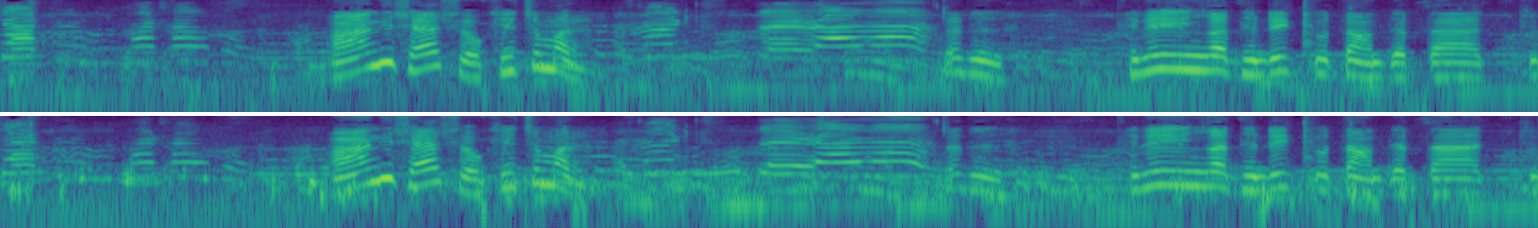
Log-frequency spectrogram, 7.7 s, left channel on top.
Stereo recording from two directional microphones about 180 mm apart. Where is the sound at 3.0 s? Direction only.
45° right (ahead or behind).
